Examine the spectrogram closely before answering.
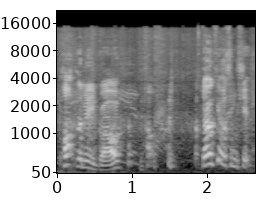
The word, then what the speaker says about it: Ptolemy: Oh, you were actually with Ptolemy. I was a sea fetus. Why do you have to pronounce the P in his name for? It's Ptolemy, bro.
